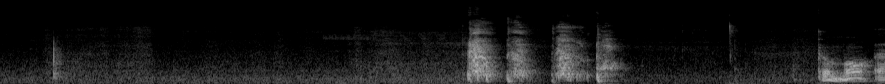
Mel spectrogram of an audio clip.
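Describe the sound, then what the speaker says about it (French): Several sharp coughs come in a quick cluster, then another burst after a pause, loud and close against a quiet, hissy room. "Comment arrêter cette toux?"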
